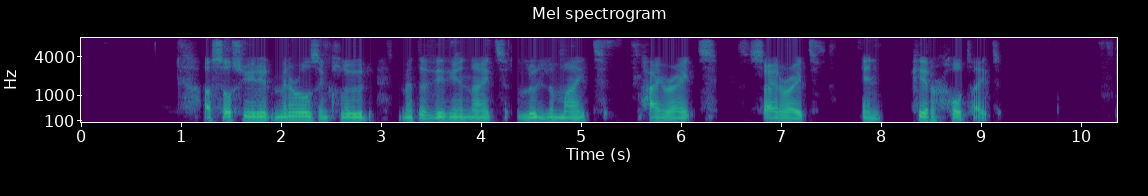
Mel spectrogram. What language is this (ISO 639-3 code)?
eng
